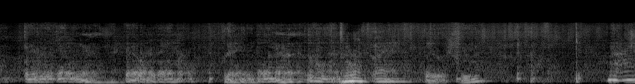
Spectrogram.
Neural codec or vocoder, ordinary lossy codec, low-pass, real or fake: codec, 16 kHz, 1 kbps, FunCodec, trained on LibriTTS, 50 frames a second; MP3, 48 kbps; 7.2 kHz; fake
